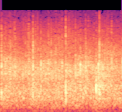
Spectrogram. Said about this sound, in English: You can clap. That's good.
